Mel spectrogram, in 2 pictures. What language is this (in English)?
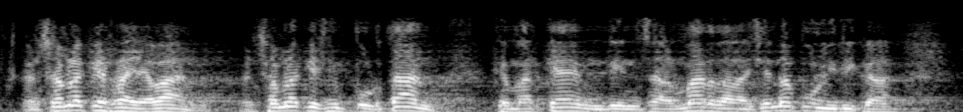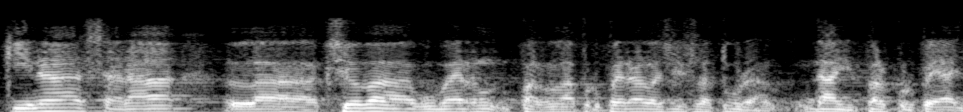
Catalan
